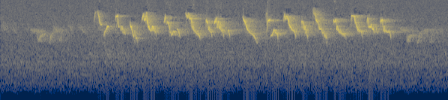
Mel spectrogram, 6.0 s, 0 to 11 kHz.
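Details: Small songbird singing in Yashio Ikoi no Mori forest on 21 April 2017: a quick run of high, sharp, descending chirped notes, about fifteen in four seconds, over faint background hiss.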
